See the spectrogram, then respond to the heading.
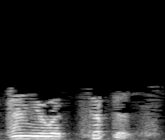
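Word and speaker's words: Annuit Coeptis: On the reverse of the seal, there are 13 rows of stones in the unfinished pyramid and 13 letters in Anuit Coeptus. The English pronunciation of that, by the way, is Anuit Septus.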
